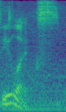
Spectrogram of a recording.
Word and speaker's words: ELEX: And now we know how to pronounce the name, it's ELEX.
